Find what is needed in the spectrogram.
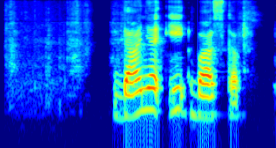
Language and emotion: Russian, neutral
